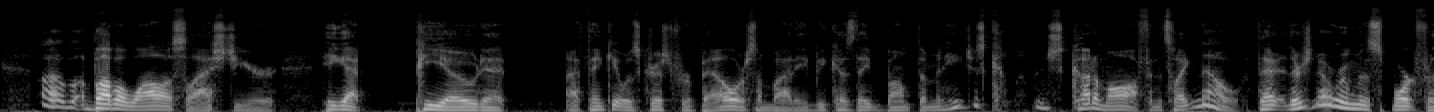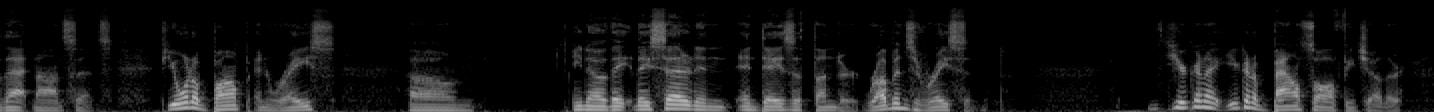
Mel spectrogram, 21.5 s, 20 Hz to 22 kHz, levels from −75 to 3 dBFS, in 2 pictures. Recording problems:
none

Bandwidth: 16 kHz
